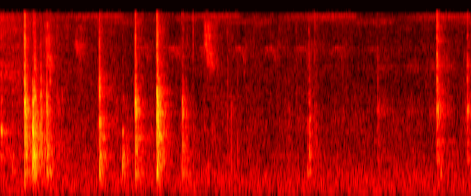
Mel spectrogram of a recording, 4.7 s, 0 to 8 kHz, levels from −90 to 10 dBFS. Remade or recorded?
recorded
